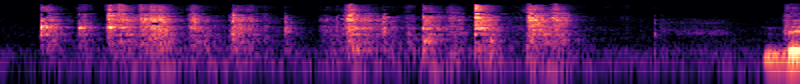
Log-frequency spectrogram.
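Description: Dishes and a drinking glass clinking and rattling against a metal wire dish rack as they are handled. A quick run of knocks lasts nearly three seconds, with one faint click after it.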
